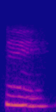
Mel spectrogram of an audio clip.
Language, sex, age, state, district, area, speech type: Kannada, female, 18-30, Karnataka, Hassan, rural, conversation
